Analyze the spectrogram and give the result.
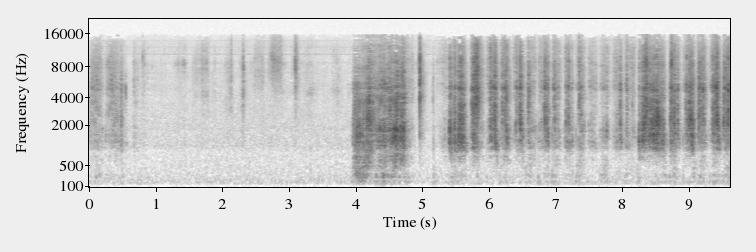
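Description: A wooden stylus scratches the black coating off a wax-coated scratch-art paper page in a scratch-art book, working around a cardinal and leaves. Faint, sparse strokes give way to a long bright rasping scrape, then a run of quick, rhythmic scratching strokes with a dry, high, papery hiss.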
